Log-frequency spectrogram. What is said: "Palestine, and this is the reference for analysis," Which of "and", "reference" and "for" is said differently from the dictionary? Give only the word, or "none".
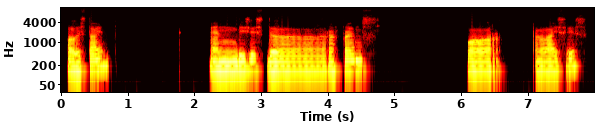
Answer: none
